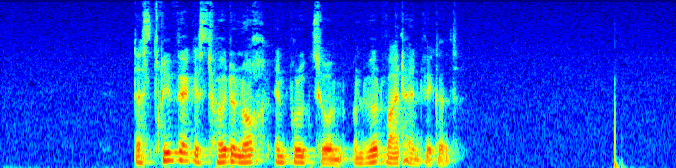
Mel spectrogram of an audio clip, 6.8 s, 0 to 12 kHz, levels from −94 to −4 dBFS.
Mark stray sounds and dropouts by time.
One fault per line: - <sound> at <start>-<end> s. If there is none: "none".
none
